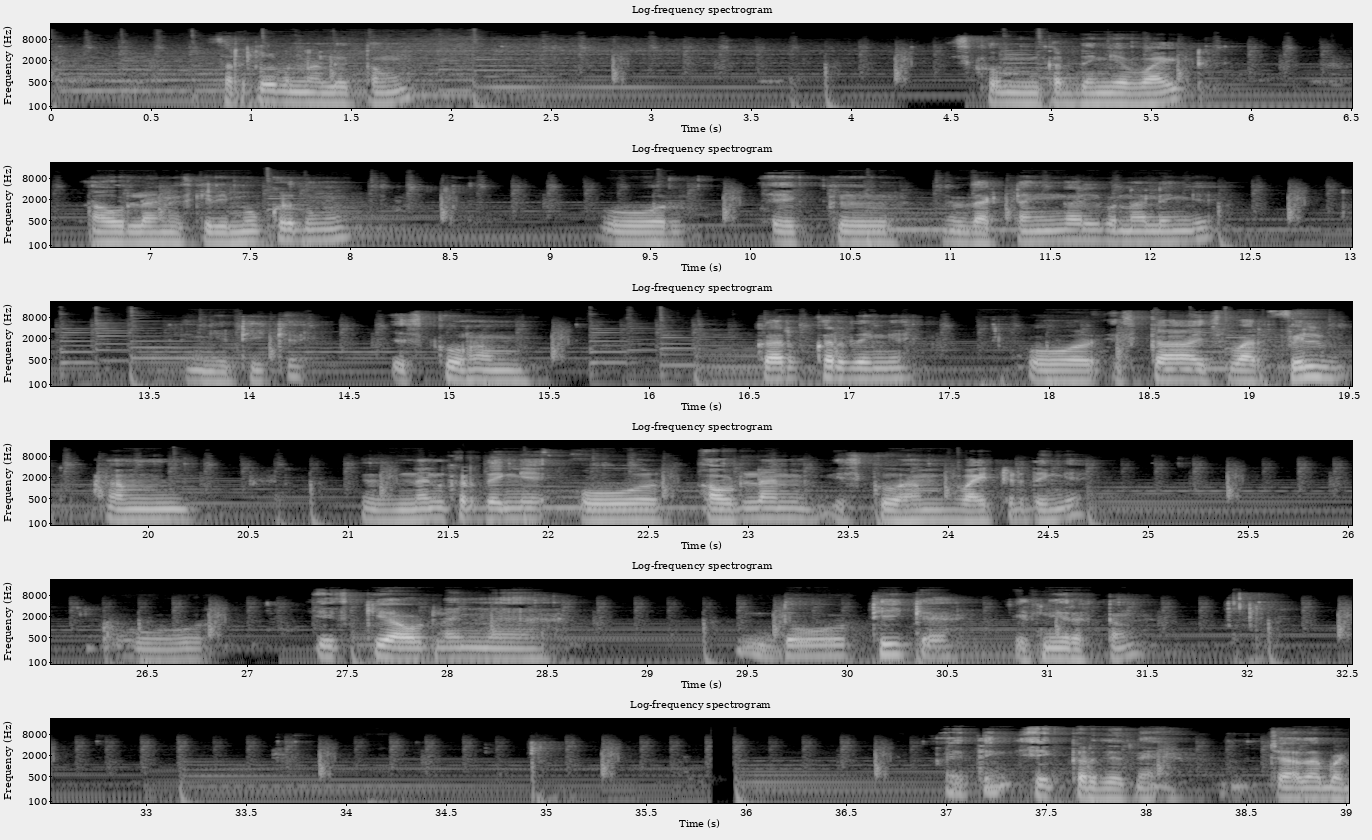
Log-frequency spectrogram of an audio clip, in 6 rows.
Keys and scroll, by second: 35.9 Right.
